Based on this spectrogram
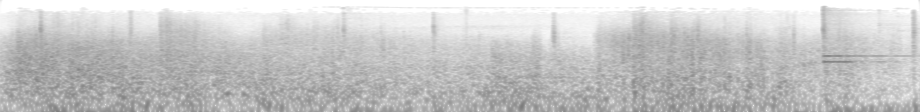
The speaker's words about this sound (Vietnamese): Ngoài trời mưa gió bão bùng tăm tối, đúng lúc có một tia sét rạch ngang trời, vang lên tiếng nổ đinh tai nhức óc.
